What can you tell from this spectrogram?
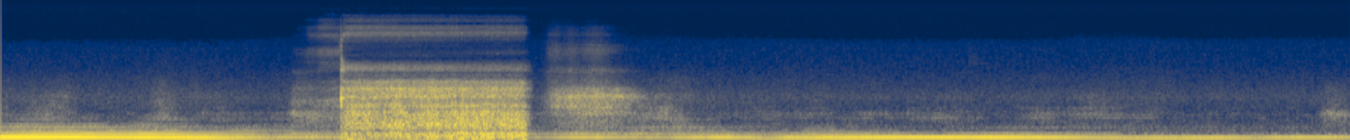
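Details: Elderly Hokkaido dog, fourteen years old, asleep in Sapporo, snoring with a loud harsh rasp lasting about two seconds and a fainter follow-up breath, over a steady low background hum.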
